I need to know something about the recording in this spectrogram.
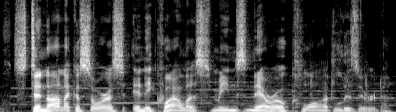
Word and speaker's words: Stenonychosaurus: And last but not least, the Seninoaurus. I don't know if I said that right. Spino, tell me about this guy and correct my pronunciation, please. Stenonicosasaurus Iniqualis means narrow clawed lizard.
